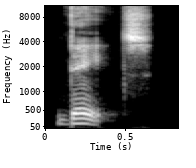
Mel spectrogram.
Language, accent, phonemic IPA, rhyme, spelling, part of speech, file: English, US, /deɪts/, -eɪts, dates, noun / verb, En-us-dates.ogg
- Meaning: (noun) plural of date; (verb) third-person singular simple present indicative of date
